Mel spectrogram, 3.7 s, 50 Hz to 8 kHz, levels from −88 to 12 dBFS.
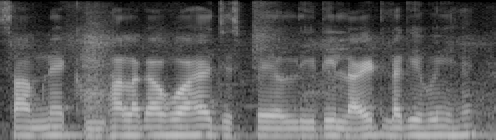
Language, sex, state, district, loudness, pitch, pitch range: Hindi, male, Uttar Pradesh, Lucknow, -17 LUFS, 120 Hz, 115-125 Hz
